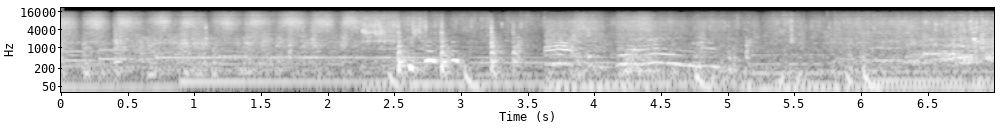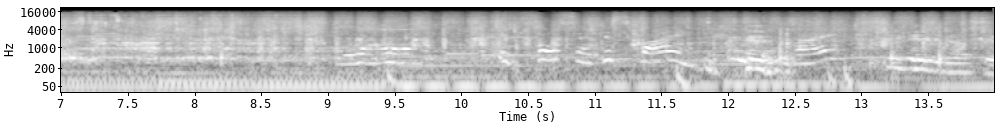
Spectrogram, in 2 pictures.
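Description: A stiff hand scrub brush scrubbing hard plastic surfaces in quick back-and-forth strokes, over a steady low hum.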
